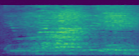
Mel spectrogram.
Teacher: Agak ditekan karena tasdid di akhirnya.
